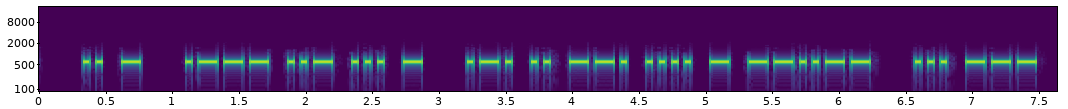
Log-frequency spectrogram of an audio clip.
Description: Morse code, heard as a keyed tone, about 25 wpm, 600 Hz. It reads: IT JUST RIGHT, SO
